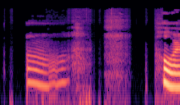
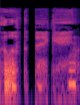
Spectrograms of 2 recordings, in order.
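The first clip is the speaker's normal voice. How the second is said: much softer, breathy whisper; 12 dB quieter, faster than usual. Acted. Mistress savouring his begging, a hushed whisper.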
